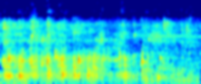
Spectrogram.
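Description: Mineral water poured from a bottle into a glass of tequila and lime; the pour tails off early and the drink fizzes with fine crackling bubbles that fade away.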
